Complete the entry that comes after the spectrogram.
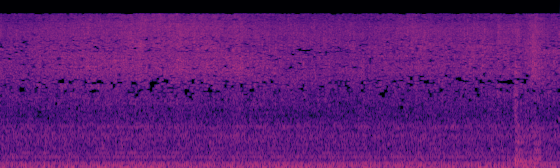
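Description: Paneer pieces sizzling steadily in hot oil in a frying pan as they shallow-fry to golden brown.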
